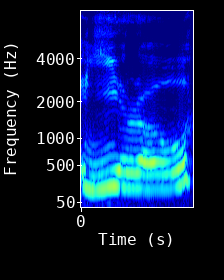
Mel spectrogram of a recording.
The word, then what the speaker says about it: gyro: It's technically pronounced euro, but it was it was decent.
